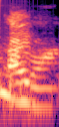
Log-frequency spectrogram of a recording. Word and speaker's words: memoir: It depends really on how much French you have. Wait. That's the American pronunciation. Let's go with the Oh. British. There's the answer. Okay. Memoir. So if you're British or like me, you say memoir.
